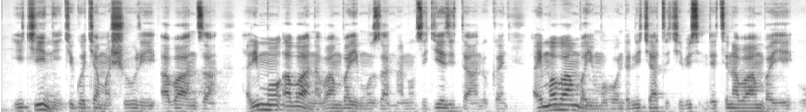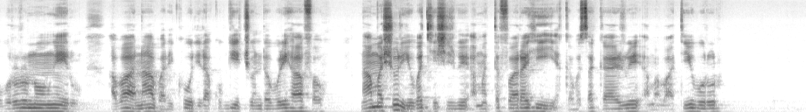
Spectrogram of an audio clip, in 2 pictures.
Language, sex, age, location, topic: Kinyarwanda, male, 25-35, Nyagatare, education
